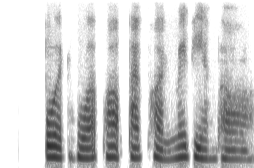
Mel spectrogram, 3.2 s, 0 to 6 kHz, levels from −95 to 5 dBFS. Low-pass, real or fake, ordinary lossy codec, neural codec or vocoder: 5.4 kHz; real; Opus, 16 kbps; none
